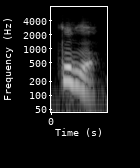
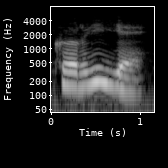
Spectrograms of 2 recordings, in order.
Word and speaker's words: Kyrie: Kyrie. Two syllables. Kyr is how they do it in the modern. Kur is how they'd have done it in the old days.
